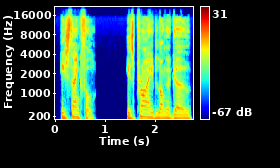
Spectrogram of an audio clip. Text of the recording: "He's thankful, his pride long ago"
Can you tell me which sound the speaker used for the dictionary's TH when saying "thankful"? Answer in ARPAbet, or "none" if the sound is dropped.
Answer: TH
